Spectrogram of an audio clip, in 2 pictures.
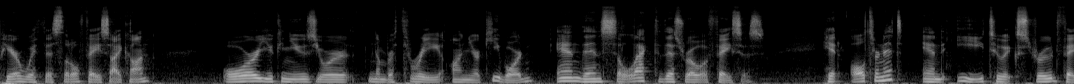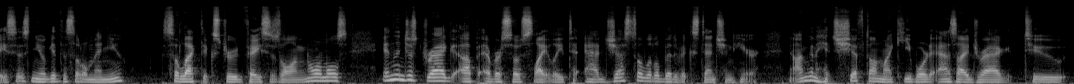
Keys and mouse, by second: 9.3 alt+e.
